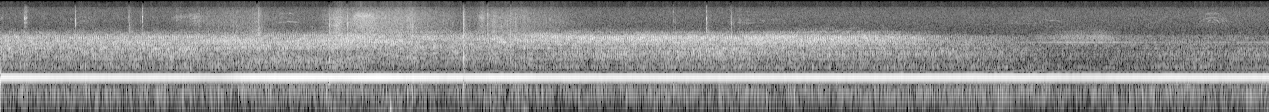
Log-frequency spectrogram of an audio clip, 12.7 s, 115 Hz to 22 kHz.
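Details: Graetz Baroness 610 tube radio during AM alignment: a clean, steady mid-pitched test tone at 150 kHz long wave holds strong and even with little hiss after adjusting L135/L134; the long-wave stage is peaked correctly.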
